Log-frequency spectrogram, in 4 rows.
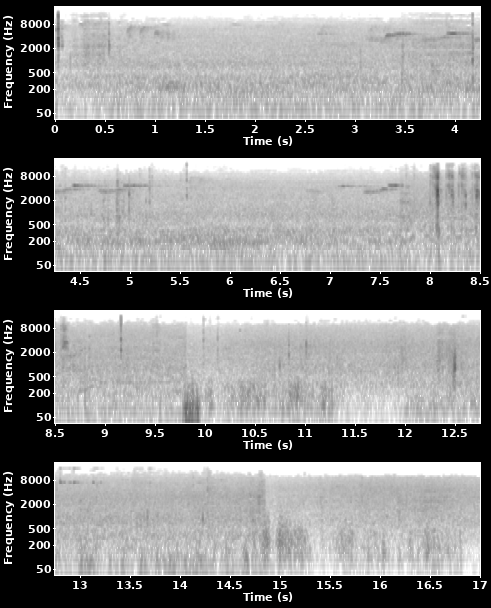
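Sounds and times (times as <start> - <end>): sharp clicks: 7.9 - 9.3
wind rumble on microphone: 8.5 - 17.0.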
